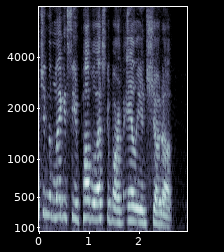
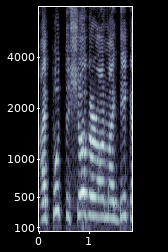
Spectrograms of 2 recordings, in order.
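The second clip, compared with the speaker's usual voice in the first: ordinary talk, nothing marked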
